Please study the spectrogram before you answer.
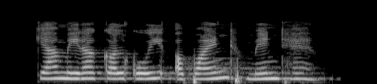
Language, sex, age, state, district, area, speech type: Hindi, female, 18-30, Uttar Pradesh, Varanasi, urban, read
